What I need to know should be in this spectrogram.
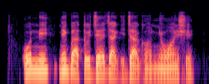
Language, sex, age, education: Yoruba, male, 15-29, tertiary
